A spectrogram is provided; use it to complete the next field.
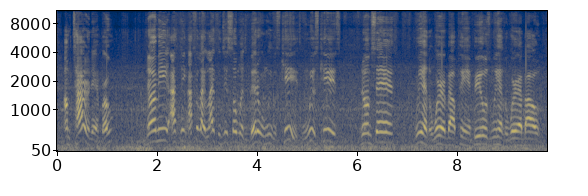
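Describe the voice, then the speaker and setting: Over noticeable background noise and audible room echo, a man talks at a fairly quick pace with hardly any pauses. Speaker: vlogger. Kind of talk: rant. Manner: loud; animated.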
